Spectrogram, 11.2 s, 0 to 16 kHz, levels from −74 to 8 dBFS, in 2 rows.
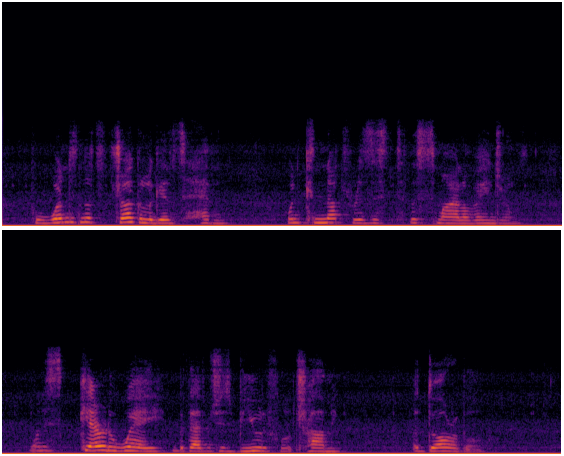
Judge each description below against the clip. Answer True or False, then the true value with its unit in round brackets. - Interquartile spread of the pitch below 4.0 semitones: True (2.7 semitones)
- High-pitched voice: True (245 Hz)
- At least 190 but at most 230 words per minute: False (135 wpm)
